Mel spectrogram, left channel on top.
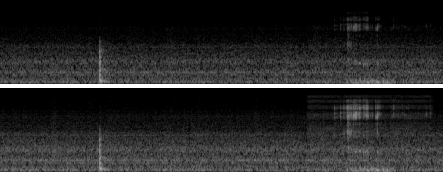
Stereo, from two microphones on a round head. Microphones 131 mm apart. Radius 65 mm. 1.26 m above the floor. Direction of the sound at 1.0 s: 10° left (ahead or behind).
